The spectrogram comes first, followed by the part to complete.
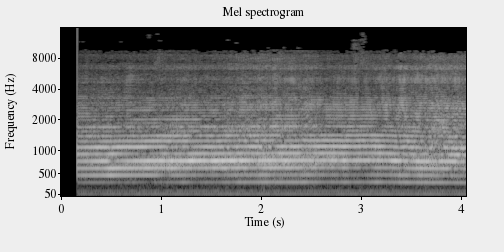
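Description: A long held musical chord opening the background music, steady in pitch with many overtones, starting abruptly just after a moment of silence and slowly fading.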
